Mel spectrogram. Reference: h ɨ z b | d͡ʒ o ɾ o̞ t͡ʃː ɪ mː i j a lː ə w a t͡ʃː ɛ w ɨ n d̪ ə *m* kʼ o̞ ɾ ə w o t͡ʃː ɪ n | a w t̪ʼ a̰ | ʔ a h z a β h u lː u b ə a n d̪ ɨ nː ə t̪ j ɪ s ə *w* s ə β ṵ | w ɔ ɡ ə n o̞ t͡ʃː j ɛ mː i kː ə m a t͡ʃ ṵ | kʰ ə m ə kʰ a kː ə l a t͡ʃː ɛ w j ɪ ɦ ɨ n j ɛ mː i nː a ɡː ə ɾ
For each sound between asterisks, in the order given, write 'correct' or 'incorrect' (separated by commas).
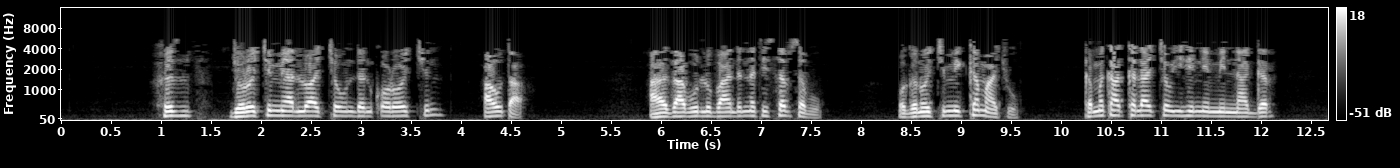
incorrect, incorrect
